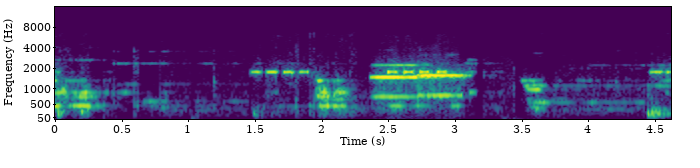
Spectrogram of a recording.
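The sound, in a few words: telephone ringing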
